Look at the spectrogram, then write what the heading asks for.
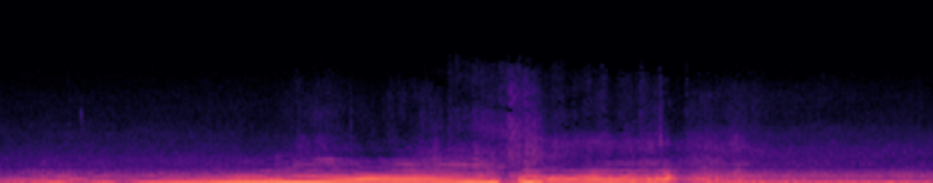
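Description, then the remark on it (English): A race car engine with a problem runs loud and rough, its pitch climbing and wavering with uneven revs before a brief stutter and recovery, then fading slightly as it passes. “Oh dear, it sounds a bit rough. He's got a problem with his engine there.”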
